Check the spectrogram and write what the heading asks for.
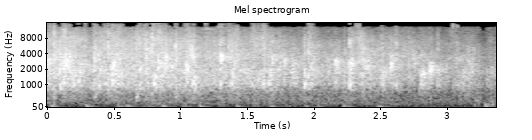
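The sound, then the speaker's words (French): A crowd at a baptism gathering claps steadily for a few seconds, a dense, continuous patter of many hands with no voices over it, applauding family members who came from Guadeloupe. “On va les applaudir.”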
